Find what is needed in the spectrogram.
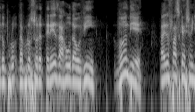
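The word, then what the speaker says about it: Wambier: questão de dizer que a pronúncia correta não é Vanbier, é Vanbier. Enfim, faz parte da opção de escrita do nome dela.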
